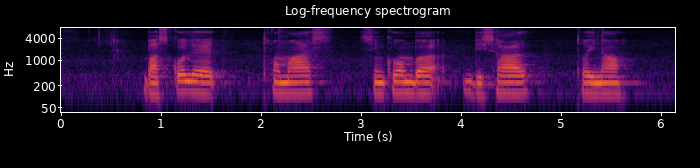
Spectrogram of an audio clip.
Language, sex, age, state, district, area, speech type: Manipuri, male, 18-30, Manipur, Bishnupur, rural, spontaneous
